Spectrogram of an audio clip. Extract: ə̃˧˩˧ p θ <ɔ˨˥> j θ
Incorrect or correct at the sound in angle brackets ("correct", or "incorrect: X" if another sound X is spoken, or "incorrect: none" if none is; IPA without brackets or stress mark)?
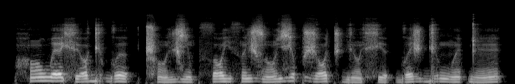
incorrect: ɔ˧˥˧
